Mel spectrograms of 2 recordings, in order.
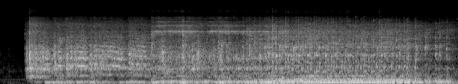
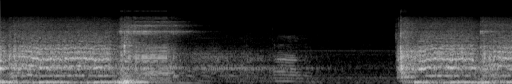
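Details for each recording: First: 1927 Roadster flathead V8 with a jumper wire made to power the ignition: it cranks, catches at once and holds a steady, fast idle with no misses; the distributor is then advanced. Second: 1927 Roadster flathead V8 cranking with ignition jumped to battery: bursts of irregular popping with no catch; the plug wires or firing order are suspected of being wrong and will be checked.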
